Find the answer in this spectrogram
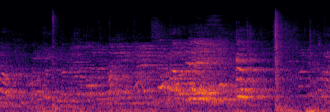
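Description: Floorball players calling out to each other in an echoing sports hall, with a few sharp clacks of sticks striking the plastic ball and the thud of play.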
